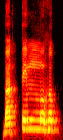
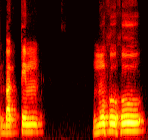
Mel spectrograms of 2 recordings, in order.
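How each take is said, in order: First: The final h is reduced to a half sound. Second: The final h is fully voiced with an echoed vowel. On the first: The word is said within the whole verse. "But together" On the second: The word is said on its own. "I would say Bhaktim muhuhu full visarga"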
